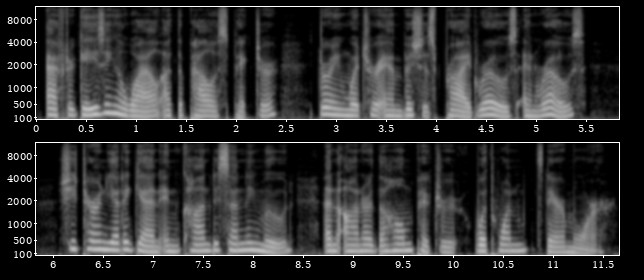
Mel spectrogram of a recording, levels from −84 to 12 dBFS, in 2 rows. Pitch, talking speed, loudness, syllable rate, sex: 175 Hz, 165 wpm, -18 LUFS, 5.6 syllables/s, female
